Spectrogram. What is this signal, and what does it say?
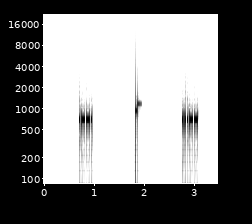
Morse code, heard as a keyed tone, about 48 wpm, 700 Hz. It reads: P 3
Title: Single Character (Letter:Number:Punctuation:Prosign) 50wpm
